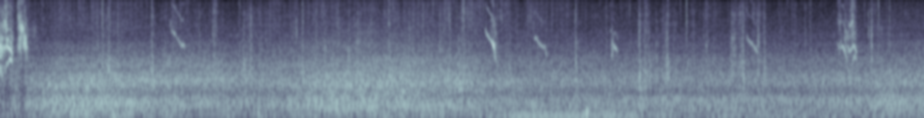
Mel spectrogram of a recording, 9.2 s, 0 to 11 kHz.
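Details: Sparrows coming to be fed at a Tenmangu shrine on 19 April 2024, heard as scattered, brief, sharp chirps at the start, the middle and the end, separated by long stretches of low outdoor rumble.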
